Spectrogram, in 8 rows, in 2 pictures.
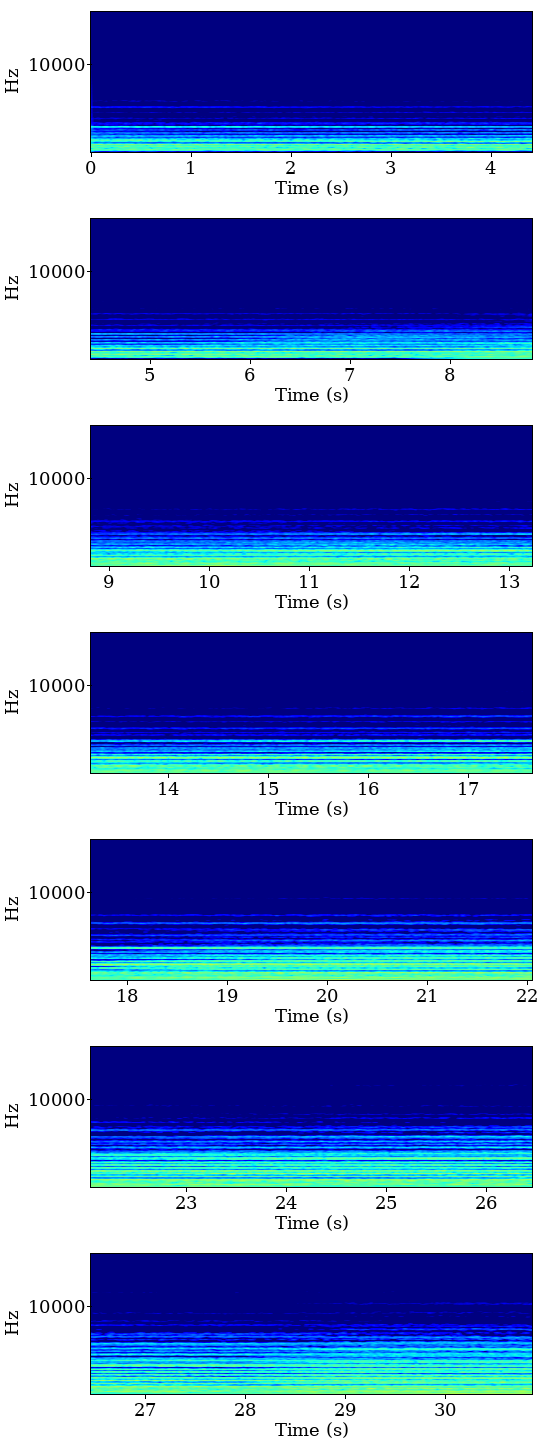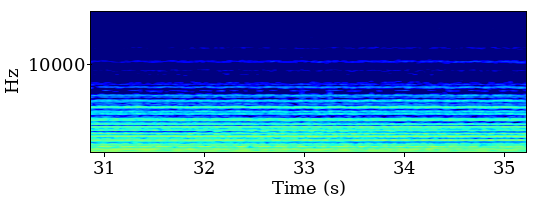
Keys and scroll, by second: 4.4 ctrl+z, 5.9 ctrl+z, 19.9 space, 23.1 space, 32.6 space.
